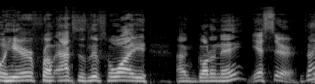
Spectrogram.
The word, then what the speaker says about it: Gardine: Gardine? Yes, sir. Is that how you pronounce it? Gardine?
